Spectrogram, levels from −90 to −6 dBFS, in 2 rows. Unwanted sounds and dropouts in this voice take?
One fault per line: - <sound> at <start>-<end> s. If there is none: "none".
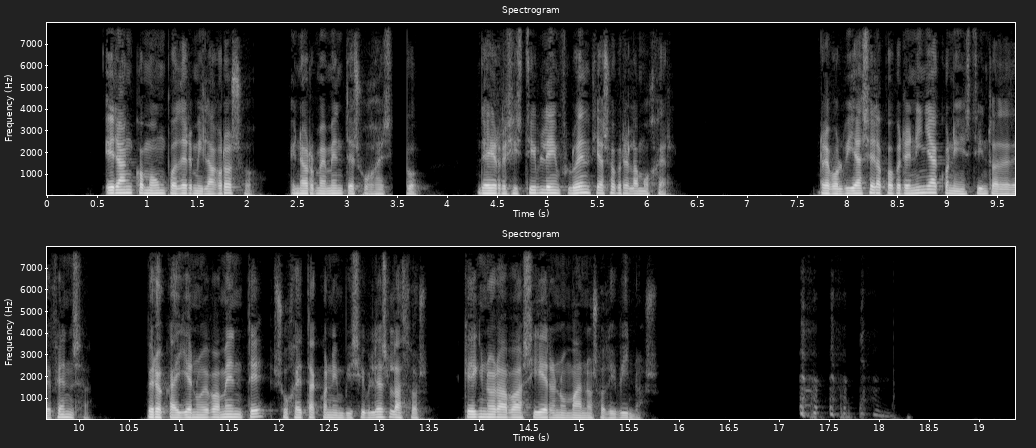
- dropout at 3.5-3.6 s
- cough at 17.2-18.4 s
